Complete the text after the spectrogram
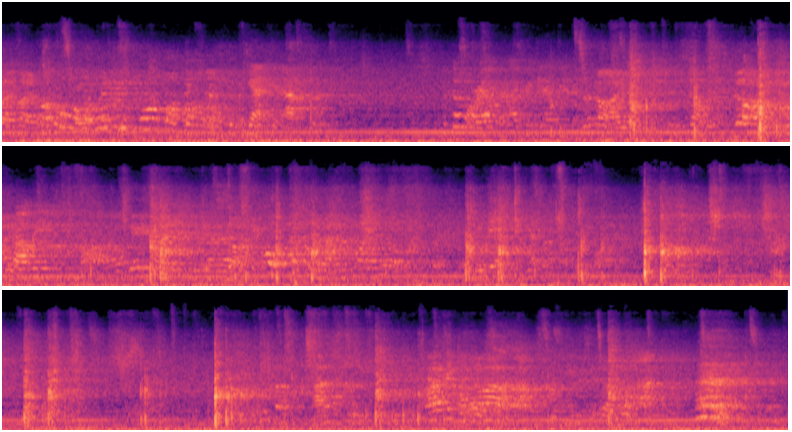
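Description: Tennis balls are struck with rackets, each hit echoing in a large indoor hall.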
